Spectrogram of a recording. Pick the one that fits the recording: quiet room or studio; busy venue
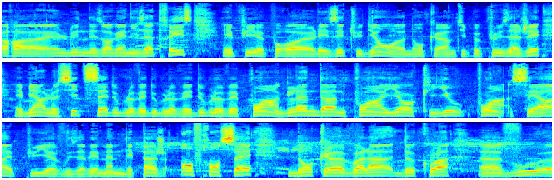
busy venue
